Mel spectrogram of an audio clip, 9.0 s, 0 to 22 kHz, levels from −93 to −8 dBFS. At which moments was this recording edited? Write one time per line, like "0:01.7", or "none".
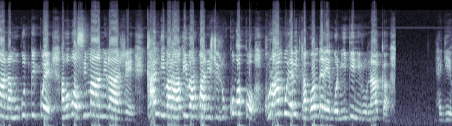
0:07.9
